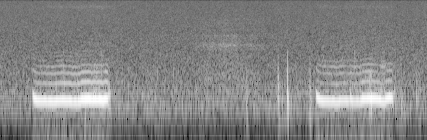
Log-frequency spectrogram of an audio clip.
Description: This cat is the best snorer I know...haha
